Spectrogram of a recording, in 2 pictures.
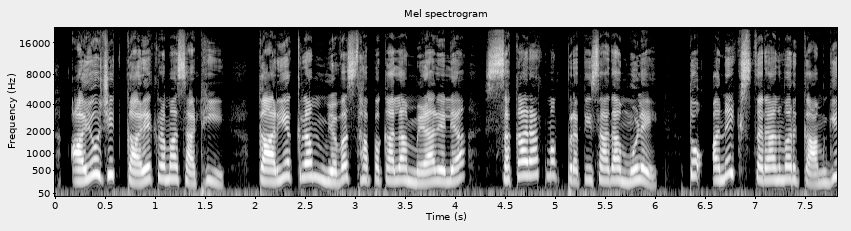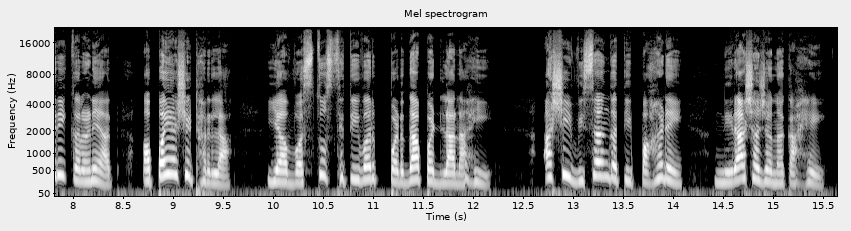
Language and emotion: Marathi, angry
